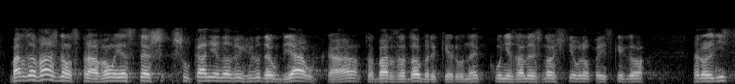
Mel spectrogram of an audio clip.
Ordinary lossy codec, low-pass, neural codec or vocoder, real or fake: Opus, 16 kbps; 5.4 kHz; none; real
